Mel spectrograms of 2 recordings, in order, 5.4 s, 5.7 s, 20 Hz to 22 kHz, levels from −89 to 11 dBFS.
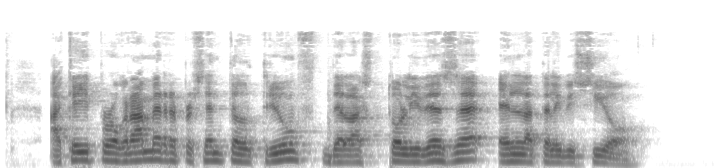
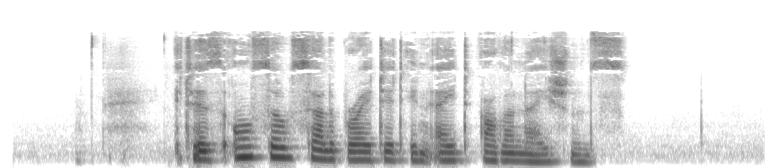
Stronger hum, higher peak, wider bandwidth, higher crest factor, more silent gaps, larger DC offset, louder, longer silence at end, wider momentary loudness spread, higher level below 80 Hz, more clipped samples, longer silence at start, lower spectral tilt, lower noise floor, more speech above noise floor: neither; about the same, -6 dBFS vs -8 dBFS; about the same, 11.5 kHz vs 11.5 kHz; about the same, 22 dB vs 18 dB; neither; neither; about the same, -25 LUFS vs -24 LUFS; second, 0.65 s vs 1.05 s; second, 9 LU vs 15 LU; first, -64 dBFS vs -70 dBFS; neither; second, 0.4 s vs 0.8 s; about the same, -5.5 dB/octave vs -5.5 dB/octave; first, -79 dBFS vs -66 dBFS; first, 53 dB vs 42 dB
